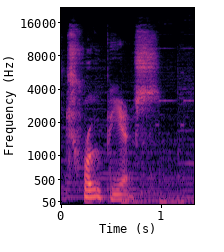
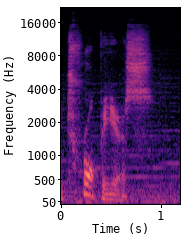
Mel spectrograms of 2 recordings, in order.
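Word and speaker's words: Tropius: I always thought this was Tropeius because I'm stupid. It's actually tropous from the word tropical generation.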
